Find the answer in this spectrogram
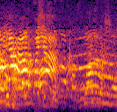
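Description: People talking: the voices of onlookers, with no other clear sound.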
